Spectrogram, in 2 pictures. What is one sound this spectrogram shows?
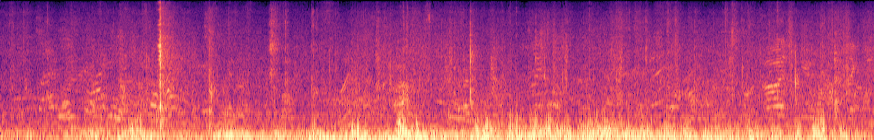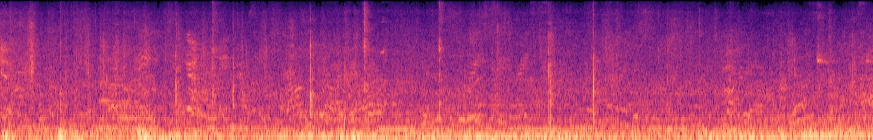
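Wind blows across an open outdoor field.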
